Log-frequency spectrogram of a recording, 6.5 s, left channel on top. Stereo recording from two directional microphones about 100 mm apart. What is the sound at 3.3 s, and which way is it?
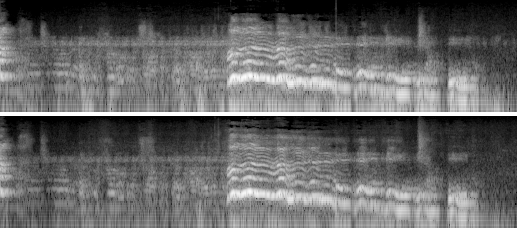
Carnatic music, 35° right (ahead or behind).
